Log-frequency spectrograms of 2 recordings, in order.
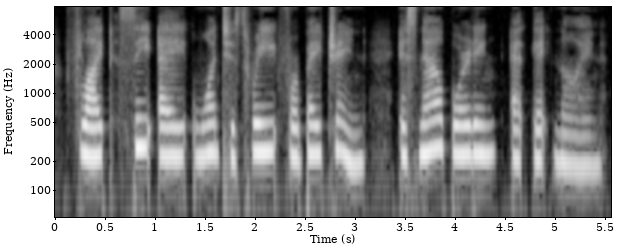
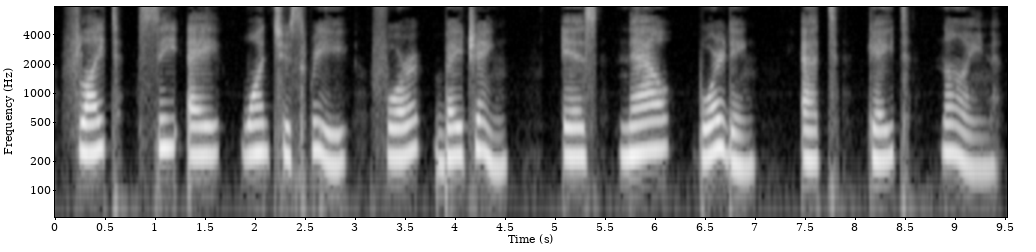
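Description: First: Said in the usual way. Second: Slow model reading in short separated chunks. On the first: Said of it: "慢慢来读". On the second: Shown as a demonstration. Teacher reading an airport boarding call for learners, slowly. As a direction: read it slowly, pausing between words. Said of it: "好，慢慢来读".

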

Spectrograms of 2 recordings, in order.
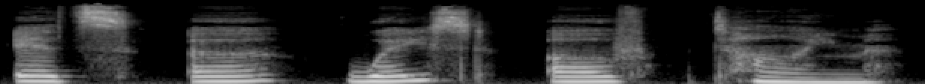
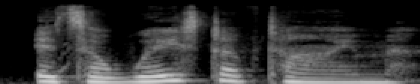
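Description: First: Word by word, evenly spaced; slow reading. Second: Said in the usual way. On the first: Shown as a demonstration. Teacher reads along with learners word by word, slow reading. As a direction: read slowly with a gap after every word. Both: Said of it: "我们慢慢来读".

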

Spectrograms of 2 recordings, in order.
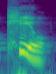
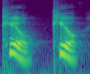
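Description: First: "kill" with a tense ee, like "keel"; wrong vowel. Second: "kill" with a relaxed, open short i; short i vowel. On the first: Teacher shows the error to avoid, "kill" as "keel". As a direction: say "kill" with a long ee sound. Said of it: "不要读kill". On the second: Teacher drills the right vowel, "kill" with lax i. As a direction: say "kill" slowly, vowel nearer eh than ee. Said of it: "再次强调发哎". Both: Shown as a demonstration.

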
